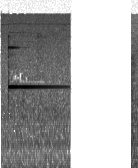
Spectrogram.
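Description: A single high ding, a bell-like tone struck once that rings steadily and fades over about a second, then cuts off to dead silence. It is an edited-in transition sound effect.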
